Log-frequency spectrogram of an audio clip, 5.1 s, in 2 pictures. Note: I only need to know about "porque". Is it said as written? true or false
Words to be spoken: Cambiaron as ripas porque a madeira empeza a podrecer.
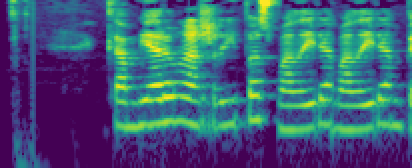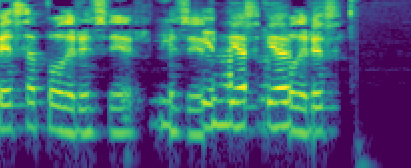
false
